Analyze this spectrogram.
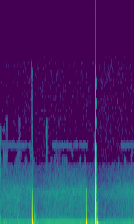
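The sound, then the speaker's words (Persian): Telephone line sound after a call to the studio cut off: a faint, steady low tone hums throughout, broken by three sharp clicks, one early and two close together near the end. “متاسفانه که تلفن آقای حافظی قطع شد”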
